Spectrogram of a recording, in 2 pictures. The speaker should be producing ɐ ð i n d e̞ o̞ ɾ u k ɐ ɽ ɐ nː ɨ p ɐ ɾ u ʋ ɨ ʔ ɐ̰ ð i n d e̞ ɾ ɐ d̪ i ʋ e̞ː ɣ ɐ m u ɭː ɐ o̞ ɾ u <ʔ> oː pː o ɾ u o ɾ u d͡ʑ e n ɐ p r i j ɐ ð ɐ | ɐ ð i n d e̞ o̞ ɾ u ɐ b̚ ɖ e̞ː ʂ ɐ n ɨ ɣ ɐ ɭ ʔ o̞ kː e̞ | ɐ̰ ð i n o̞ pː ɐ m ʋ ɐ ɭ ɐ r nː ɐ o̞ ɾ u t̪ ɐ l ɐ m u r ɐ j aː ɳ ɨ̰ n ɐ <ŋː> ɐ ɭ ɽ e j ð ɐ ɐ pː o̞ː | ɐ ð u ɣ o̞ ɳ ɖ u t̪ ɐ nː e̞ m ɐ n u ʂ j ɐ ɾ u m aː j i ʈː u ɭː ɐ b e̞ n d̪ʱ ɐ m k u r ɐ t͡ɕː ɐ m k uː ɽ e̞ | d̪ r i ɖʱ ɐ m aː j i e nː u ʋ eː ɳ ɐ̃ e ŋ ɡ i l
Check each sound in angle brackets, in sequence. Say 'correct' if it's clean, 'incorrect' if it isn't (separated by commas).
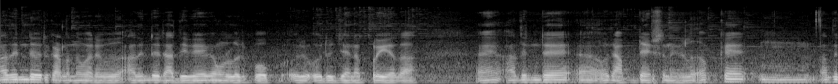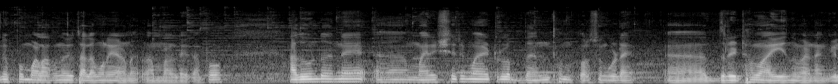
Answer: incorrect, incorrect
